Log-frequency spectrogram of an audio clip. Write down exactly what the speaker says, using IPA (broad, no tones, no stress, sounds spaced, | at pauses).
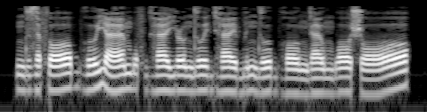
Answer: n d ʊ z æ f ɾ ɔː bʱ ʊː j æː m b ɔ f ɡʱ æː j ə˞ o̯ n d ʊː e̯ ɡʱ æː e̯ b ɪ n d ʊː bʱ ɔː o̯ ŋ ɡ æː o̯ m b ɔː ʃ ɔː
